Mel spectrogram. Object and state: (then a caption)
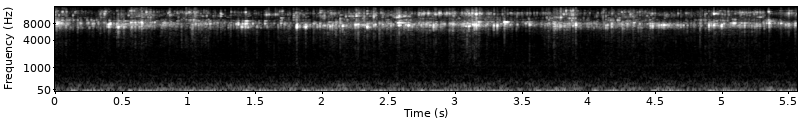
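Metal jingle bell necklace. Bunched strands of small, hollow, colored metal jingle bells on a red cord are squeezed and rubbed by fingers with long painted nails. This makes a quiet, continuous, bright jangling shimmer with no low-end body. The many tiny clinks blur into a steady, glittering rattle for the whole clip.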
